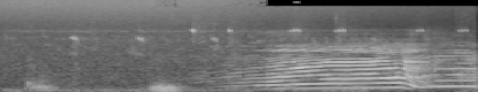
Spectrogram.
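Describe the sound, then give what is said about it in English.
A cow on a farm lets out a long, drawn-out moo that dips in pitch at the end, preceded by a couple of low, short grunts, with faint birds chirping in the background. “Once they got the pregnant heifers on the farm, they began to milk them and deliver bottles of fresh, sweet milk to the townspeople.”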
